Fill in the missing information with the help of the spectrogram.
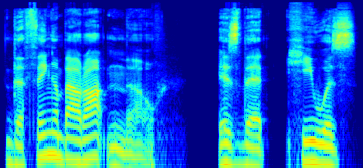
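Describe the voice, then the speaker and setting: A man's voice: mid-range voice, animated, unhurried, no room sound, studio quality. A man hosting a podcast, talking casually in a rambling way with many restarts and self-corrections. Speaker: podcast host.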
